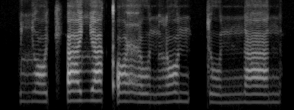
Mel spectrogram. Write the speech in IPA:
ʎɔ˧ t͡ʃʼa˦ʎa˦kʼɔ˧ʕo˨n lɔ˧n tːo˨nːa˧n

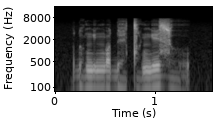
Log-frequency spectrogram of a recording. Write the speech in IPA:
ɗɔ̤ŋeŋɔɗɛ̤ tɑ̤ŋe zo̤

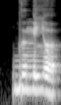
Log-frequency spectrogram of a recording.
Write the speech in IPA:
bɯŋeʎɤ

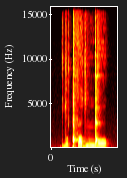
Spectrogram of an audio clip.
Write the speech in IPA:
dɔǃʰe dˤunŋ͡ǃɔ

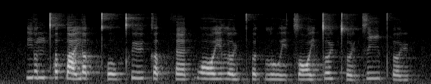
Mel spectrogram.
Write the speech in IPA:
jɵ˥nt̪ʰɐ˥t̚aː˨˥j ɐ˨t̚ t̪ʰo˨˥wkʰyː˧kɐ˨˥t̚hɛː˨˥k̚ wɔː˧jlɵ˨ɥ pʰɵ˨t̚ luː˨˩jt͡sɔː˨jt̪ɵ˥ɥt̪ʰɵ˨˩ɥ t͡siː˥pʰɵ˨ɥ

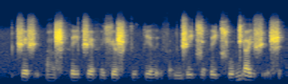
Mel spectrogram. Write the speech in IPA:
t͡ʃeʃḭʔa̤ʂ θi t͡ʃeθe̤xʲəʂ kʲṳkiðḭθə̰ɡ d͡ʒit͡ɕə̤θit͡ɕʰuɡ jɜjʃḭʂ

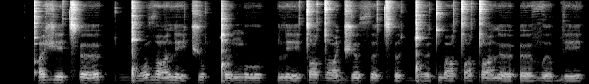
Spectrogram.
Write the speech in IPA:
qʼə˧ʒe˧t͡sʼœ˧˩˧ | ɡ͡ǃo˧˩˧ðˤe˧˩˧le˧˩˧t͡ʃo˧ ǃə˧˩˧ŋo˧ | le˧˩˧tœ˧ dˤœ˧˩˧d͡ʒœ˧θə˧˩˧ t͡sʼə˧˩˧ɡ͡ǃœ˧˩˧two˧˩˧ tˤə˧˩˧tˤœ˧lœ˧˩˧ ʔœ˧˩˧və˧˩˧be˧˩˧

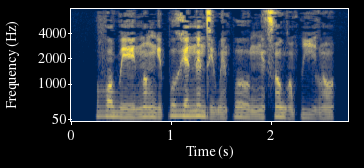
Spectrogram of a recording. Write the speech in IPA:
vɔ˦weː˧nɔ̃˦ŋe˧ po˦ɣɛ˦nɛ̃˦ de˨wɛ̃˨poː˦˨ ŋɛ̃˧sɔ̃˦ wɔ̃˨piː˦˨lɔ̃˦

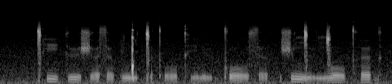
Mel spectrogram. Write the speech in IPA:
ǀʰiː˥˩kɨː˥˩ ʃəː˩˧˩səː˩ pə˥˩ŋ͡ǃɨ˩ǀə˩˧˩kʼoː˩˧˩ kʰi˩lɨː˩ɡ kʼoː˥˩ sə˨˦ | ʃɨ˥ŋ͡ǀɨː˩ŋ͡ǀoː˥˩ kʰəː˥ɡ

